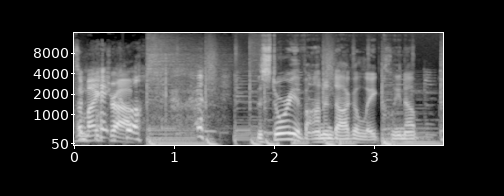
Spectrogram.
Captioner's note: laughing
